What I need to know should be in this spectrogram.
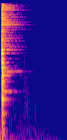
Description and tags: Metal hit with small bar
